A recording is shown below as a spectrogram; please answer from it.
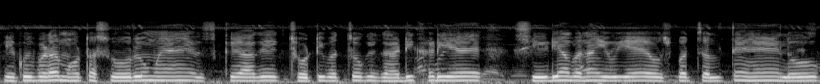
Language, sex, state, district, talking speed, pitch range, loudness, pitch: Hindi, male, Rajasthan, Bikaner, 180 wpm, 170-180 Hz, -14 LUFS, 175 Hz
